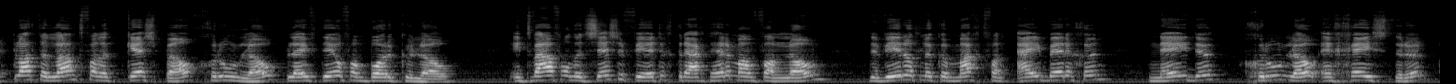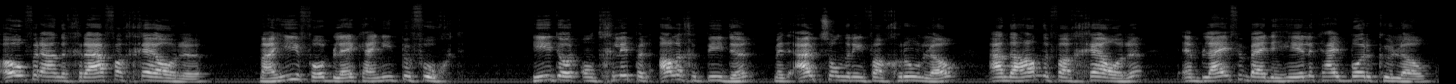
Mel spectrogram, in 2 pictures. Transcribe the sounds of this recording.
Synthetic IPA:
ɦət̚plɑtəlɑntfɑnɦət̚kɛspɛlˠχrunlowblejvdɪːlˠvɑnbɔrkylow | ʔɪntʋaːlˠfɦɔndəɹtsɛsənvɪːɹtəχdraːχtɦɛrmɑnvɑnlown | dəʋɪːɾəlˠtləkəmɑχtfɑnɛjbɛrχənː | ejdə | χrunlowʔɛnχejstəɾənʔowvəɾaːndəχraːfɑnχɛlˠdə | maːɹɦiːɹvoːɹblejkɦɛjnid̚bəvuχt | hiːɹdʊːrɔntχlɪpənɑləχəbidən | mɛtœ̰ɥtsɔndəɾɪŋvɑnχrunlow | ʔaːndəɦɑndənvɑnχɛlˠdə | ɛnblɛjvənbɛjdəɦɪːɹləkɦɛjt̚bɔrkylow

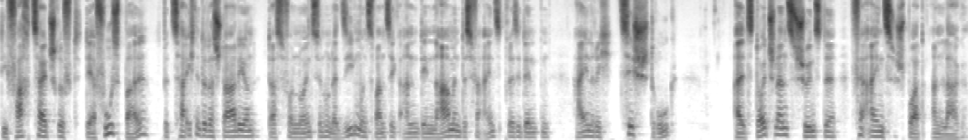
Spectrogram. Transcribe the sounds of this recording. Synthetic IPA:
d̥iːfaχt͡saɪtʃʁ̥ɪftd̥eːɐfuːsb̥al | b̥ət͡saɪçnətəd̥asʃtaːdiɔnd̥asfɔnːɔʏnt͡seːnhʊndɐtz̥iːbm̩ʊntt͡sv̥ant͡sɪçʔa̰ndeːnːaːməndɛsfɛɐʔa̰ɪnspʁ̥ɛzidɛntn̩ | ha̰ɪnʁɪçt͡sɪʃtʁuːk | ʔalsd̥ɔʏt͡ʃlantsʃøːnstə | fɛɐʔaɪnsʃpɔɐtʔanla̰ːɡə

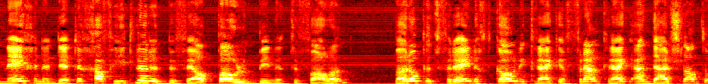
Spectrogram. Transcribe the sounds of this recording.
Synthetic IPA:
nejχənəndɛɹtəχːɑfɦitlərɦəd̚bəvɛlˠpowlənbɪnəntəvɑlˠən | ʋaːɾɔpɦətfəɾejnəχtkownɪŋkrɛjkɛnfrɑŋkrɛjkaːndœɥtslɑnt

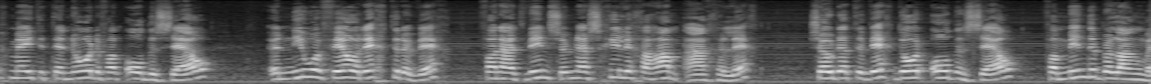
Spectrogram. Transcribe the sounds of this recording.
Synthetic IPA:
əχmeːtətɛnːoərdəfɔnolˠdəsɛlˠ | ʔənːiwəveːlˠrɛxtəɾəʋɛx | fɔnœɥtʋɪnsəmnasχɪləɣəɦamaːχəlɛxt | soːdɔt̚dəʋɛxdʊərɔlˠdənsɛlˠ | v̥ɑnmɪndərbəlɑŋʋ

